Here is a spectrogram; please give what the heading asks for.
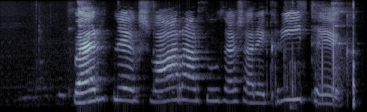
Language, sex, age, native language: Icelandic, male, 8, Icelandic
